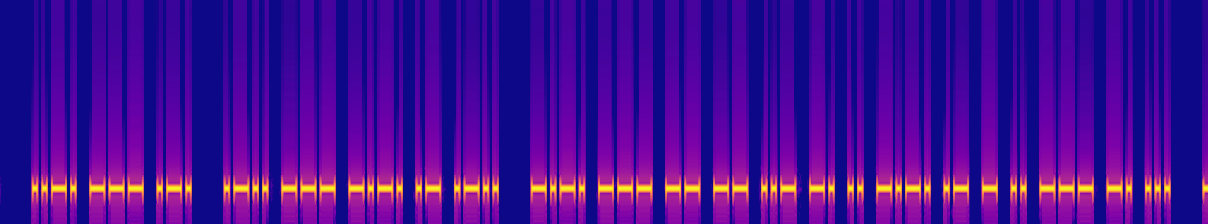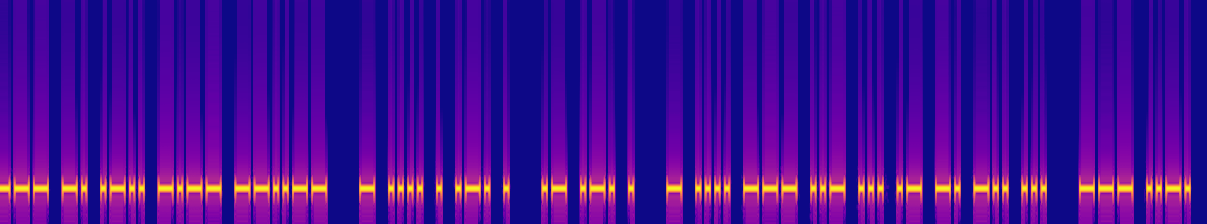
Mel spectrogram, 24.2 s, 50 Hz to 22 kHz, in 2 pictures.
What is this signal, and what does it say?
Morse code, heard as a keyed tone, about 25 wpm, 600 Hz. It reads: FOR LOCAL COMMUNICATIONS ONLY, THERE ARE THOUSANDS OF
